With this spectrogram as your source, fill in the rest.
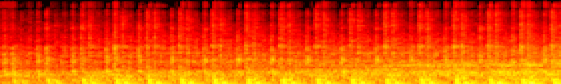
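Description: A tractor engine idles in top gear, a steady, close, low throbbing rumble that holds an even pulse without any break.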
